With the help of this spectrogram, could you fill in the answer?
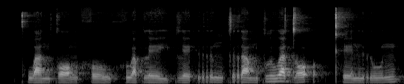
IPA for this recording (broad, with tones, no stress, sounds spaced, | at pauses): kʰ w a˧ n k ɔː˨˩ ŋ h oː˩˦ w h u˨˩ a̯ p l eː˨˩ j p l e˨˩ ʔ r ɯ˧ ŋ k r a˧ m k l u˥˩ a̯ d ɔ˦˥ ʔ | kʰ e˧ n r u˦˥ n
